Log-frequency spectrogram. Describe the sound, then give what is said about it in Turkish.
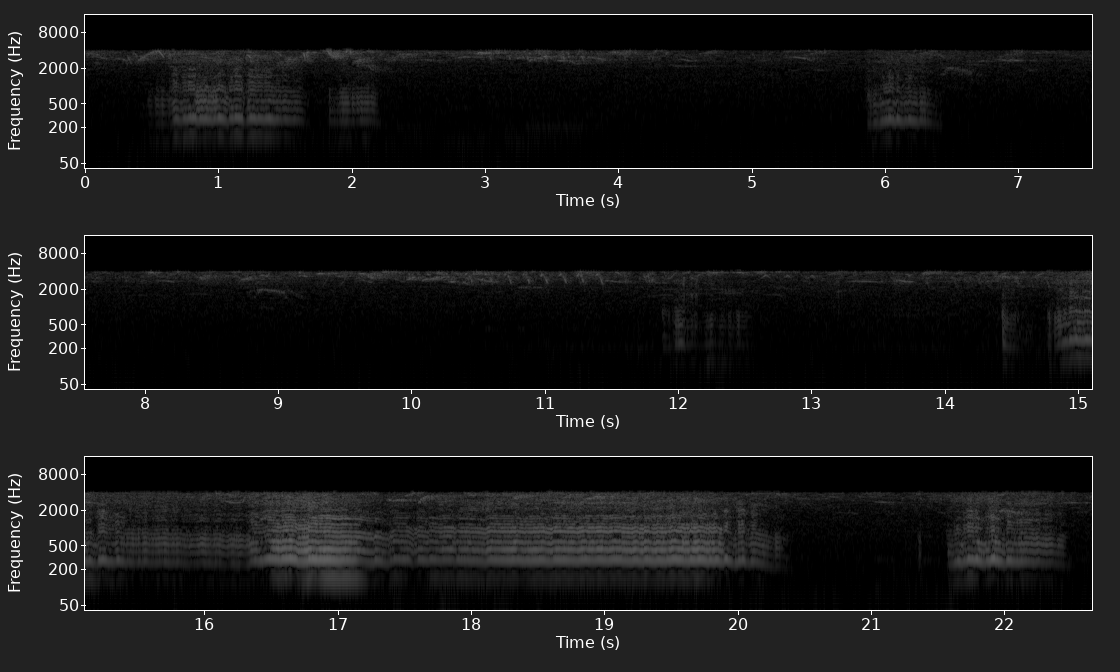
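A bee buzzes in several droning bursts with quiet gaps between them; the longest, loudest stretch of humming comes near the end. “Bee. Bal arısı. Biene.”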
